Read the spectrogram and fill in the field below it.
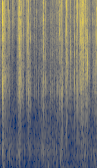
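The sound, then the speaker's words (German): A chocolate bar wrapper being torn open: dense, crackly bursts of crinkling foil and paper, irregular and fairly loud, with no talking over it. “Kannst du das mal, kannst du das es mal auftun? Aufmachen, aufreißen, aufreißen!”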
